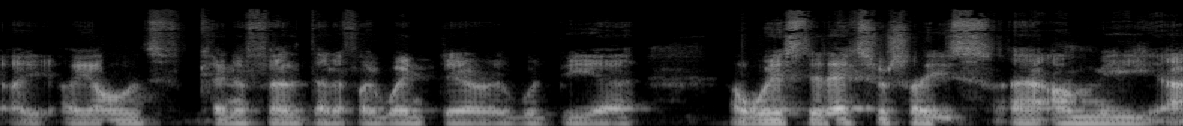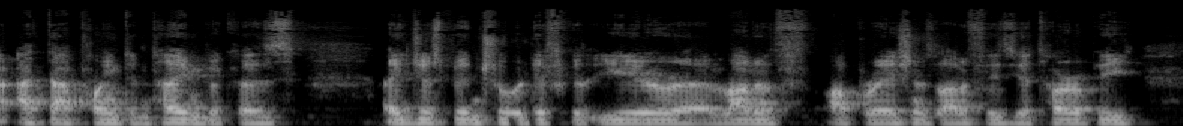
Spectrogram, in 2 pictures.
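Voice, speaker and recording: In an Irish Midlands accent, the speaker talks fairly quickly with monotone, flat intonation in a very clean recording with a silent background. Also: man, fairly low pitch for a man. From Ireland, Tullamore (County Offaly). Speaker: energy industry director. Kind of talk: podcast interview. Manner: halting.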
